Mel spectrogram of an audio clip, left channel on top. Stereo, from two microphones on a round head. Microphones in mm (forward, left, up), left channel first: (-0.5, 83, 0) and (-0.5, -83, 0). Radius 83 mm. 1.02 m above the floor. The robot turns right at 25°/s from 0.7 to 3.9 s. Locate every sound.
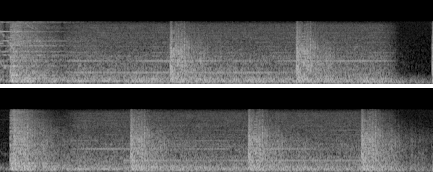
0.1 s a snare drum: 5° right (ahead or behind), 3 m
